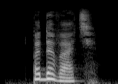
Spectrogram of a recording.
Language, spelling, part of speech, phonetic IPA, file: Russian, подавать, verb, [pədɐˈvatʲ], Ru-подавать.ogg
- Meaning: 1. to give, to proffer, to pass 2. to serve 3. to pitch, to serve, to pass 4. to give alms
